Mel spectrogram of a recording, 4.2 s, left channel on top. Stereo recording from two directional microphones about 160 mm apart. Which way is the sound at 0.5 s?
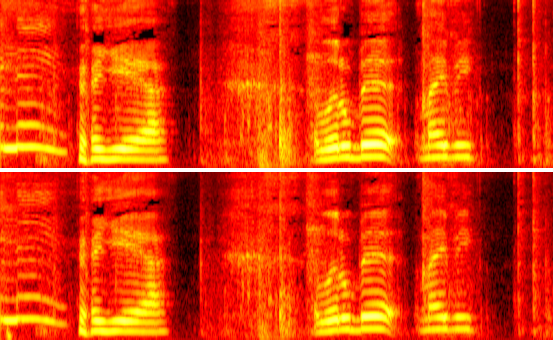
10° right (ahead or behind).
